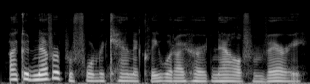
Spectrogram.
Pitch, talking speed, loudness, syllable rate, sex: 165 Hz, 215 wpm, -20 LUFS, 6.2 syllables/s, female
